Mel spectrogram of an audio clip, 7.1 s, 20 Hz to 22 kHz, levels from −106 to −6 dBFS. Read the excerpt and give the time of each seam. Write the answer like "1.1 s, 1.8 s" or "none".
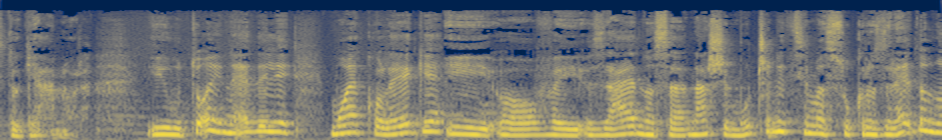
3.3 s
